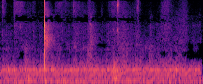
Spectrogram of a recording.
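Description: A few sharp, quiet pops from cracking finger joints over a steady room hum; joint cavitation in someone with Ehlers-Danlos syndrome.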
